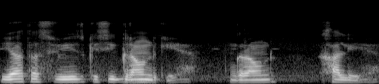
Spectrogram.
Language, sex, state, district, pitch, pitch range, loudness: Hindi, male, Arunachal Pradesh, Lower Dibang Valley, 115 Hz, 110-120 Hz, -18 LUFS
